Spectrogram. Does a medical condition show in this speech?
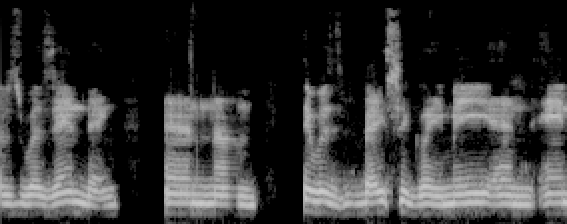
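Yes: ALS.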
